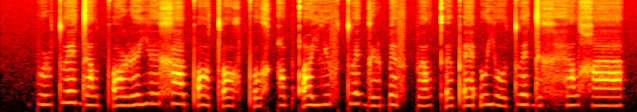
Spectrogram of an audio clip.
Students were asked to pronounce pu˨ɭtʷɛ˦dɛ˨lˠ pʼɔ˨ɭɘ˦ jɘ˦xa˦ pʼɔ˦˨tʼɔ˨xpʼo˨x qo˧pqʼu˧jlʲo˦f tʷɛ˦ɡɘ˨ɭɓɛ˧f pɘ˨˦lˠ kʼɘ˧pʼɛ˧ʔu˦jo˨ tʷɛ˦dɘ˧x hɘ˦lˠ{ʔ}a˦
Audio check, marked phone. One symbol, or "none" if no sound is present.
χ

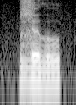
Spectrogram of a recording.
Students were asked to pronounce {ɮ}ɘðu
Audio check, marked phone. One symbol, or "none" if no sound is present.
ɮ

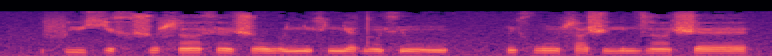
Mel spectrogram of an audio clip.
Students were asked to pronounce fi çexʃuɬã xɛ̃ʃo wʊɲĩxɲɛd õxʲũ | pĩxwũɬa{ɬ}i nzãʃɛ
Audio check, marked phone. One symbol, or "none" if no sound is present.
ʃ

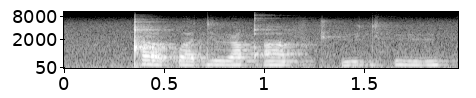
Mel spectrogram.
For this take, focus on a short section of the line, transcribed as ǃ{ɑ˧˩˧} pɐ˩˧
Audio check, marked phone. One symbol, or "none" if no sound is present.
ɐ˧˩˧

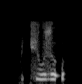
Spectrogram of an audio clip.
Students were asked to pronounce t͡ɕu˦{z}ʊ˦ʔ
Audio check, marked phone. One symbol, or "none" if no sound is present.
z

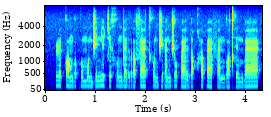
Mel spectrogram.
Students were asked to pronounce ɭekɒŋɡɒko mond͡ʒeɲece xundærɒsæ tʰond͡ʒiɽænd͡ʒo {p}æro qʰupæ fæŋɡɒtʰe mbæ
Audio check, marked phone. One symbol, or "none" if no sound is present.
p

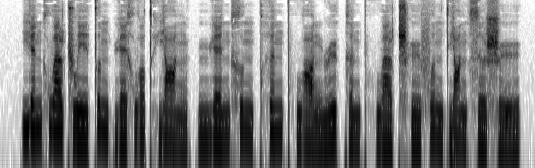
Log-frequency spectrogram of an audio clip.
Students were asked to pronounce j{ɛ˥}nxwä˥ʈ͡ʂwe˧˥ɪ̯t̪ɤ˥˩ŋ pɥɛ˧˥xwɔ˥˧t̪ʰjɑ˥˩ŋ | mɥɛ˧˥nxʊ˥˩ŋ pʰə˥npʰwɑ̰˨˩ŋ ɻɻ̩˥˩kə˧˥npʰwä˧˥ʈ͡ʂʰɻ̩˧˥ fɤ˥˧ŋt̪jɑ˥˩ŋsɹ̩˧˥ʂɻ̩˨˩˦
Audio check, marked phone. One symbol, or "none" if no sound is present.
ɛ˥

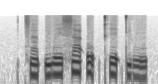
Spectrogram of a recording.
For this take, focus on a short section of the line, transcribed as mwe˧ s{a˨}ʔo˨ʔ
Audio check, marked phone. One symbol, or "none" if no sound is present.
a˦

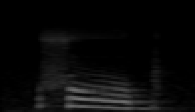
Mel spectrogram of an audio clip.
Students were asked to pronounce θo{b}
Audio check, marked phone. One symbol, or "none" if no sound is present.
b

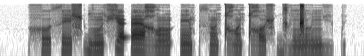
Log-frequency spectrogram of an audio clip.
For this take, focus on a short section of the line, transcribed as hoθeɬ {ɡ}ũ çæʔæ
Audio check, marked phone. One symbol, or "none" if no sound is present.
ɡ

